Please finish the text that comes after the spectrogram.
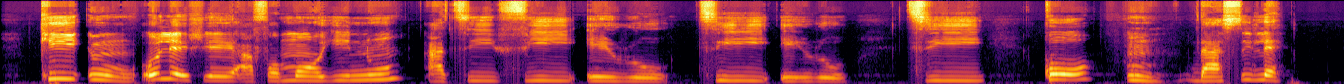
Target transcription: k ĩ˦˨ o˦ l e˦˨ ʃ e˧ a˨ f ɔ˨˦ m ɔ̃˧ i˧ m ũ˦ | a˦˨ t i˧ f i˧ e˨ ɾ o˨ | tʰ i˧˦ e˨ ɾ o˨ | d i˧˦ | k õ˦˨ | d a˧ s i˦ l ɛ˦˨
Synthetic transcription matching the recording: k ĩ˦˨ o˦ l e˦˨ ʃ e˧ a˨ f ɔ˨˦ m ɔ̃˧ i˧ n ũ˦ | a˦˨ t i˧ f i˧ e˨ ɾ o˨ | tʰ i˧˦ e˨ ɾ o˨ | t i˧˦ | k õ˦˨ | d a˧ s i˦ l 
